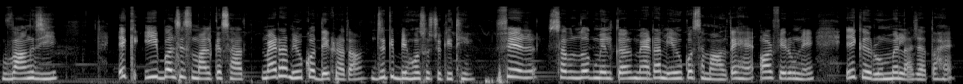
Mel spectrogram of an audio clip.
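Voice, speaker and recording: A woman retells a fan fiction story in a casual, steady way, voicing the dialogue herself. Her voice sits high, and faint music plays behind her. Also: moderate pace. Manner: plain, steady narration that also voices the dialogue lines.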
